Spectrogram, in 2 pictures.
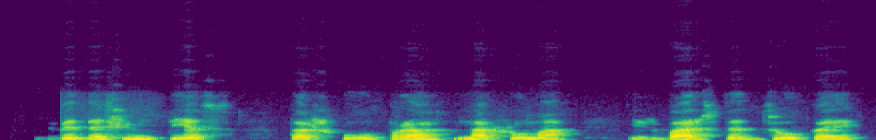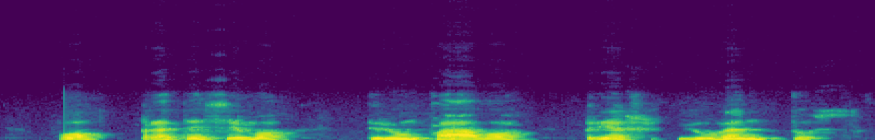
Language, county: Lithuanian, Telšiai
